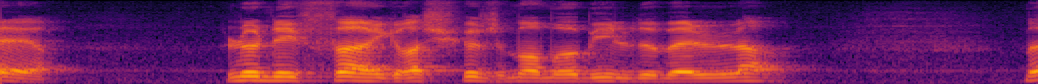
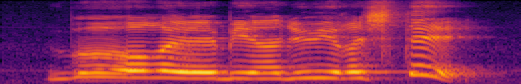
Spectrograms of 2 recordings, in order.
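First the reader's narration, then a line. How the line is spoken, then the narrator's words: Child's clumsy exclamation. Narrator (French): s'écria maladroitement le petit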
